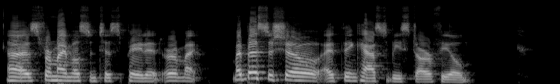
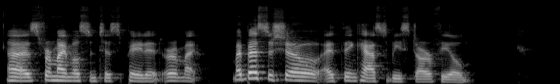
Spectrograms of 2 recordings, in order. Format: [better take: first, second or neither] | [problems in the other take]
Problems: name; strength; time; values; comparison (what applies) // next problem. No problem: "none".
second | distortion; slight; 10 dB below the speech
